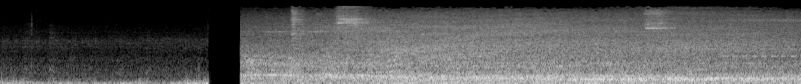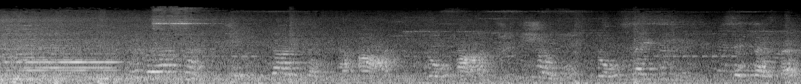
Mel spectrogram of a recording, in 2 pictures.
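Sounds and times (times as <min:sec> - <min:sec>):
wind on the microphone: 0:00.0 - 0:02.1
distant train: 0:00.0 - 0:16.0
passenger train rumbling past: 0:00.0 - 0:16.0.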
